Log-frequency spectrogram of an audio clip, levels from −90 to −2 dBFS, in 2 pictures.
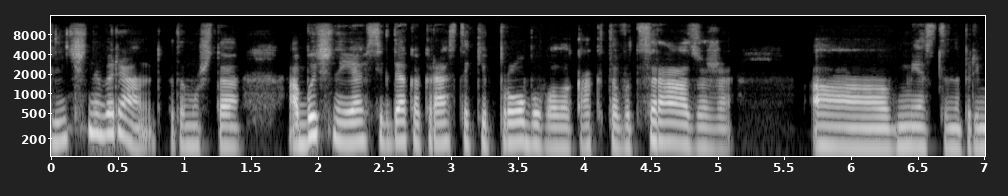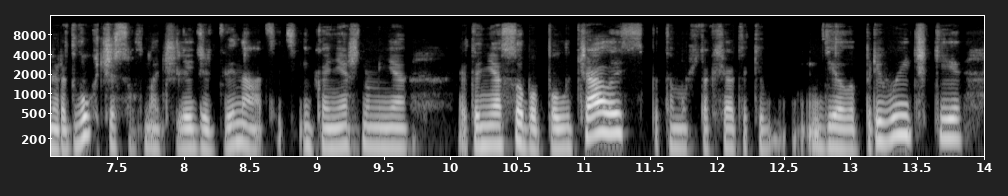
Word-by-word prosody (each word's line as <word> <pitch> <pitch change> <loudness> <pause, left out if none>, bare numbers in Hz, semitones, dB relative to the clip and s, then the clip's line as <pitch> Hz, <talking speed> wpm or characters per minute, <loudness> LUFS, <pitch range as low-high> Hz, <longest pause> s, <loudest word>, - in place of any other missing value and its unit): уотличный 195 +7 -1
вариант, 240 0 +1
потому 160 0 -6
что 155 0 0 0.3
обычно 220 +3 +5
я 180 +1 +3
всегда 185 0 +2
как 175 -2 -4
раз 175 +1 +2
таки 170 -1 -5
пробовала 165 -2 +1
как-то 160 +1 -5
вот 155 0 -7
сразу 170 -4 +3
же, 145 -1 -8 0.6
а, 150 -2 +3
вместо, 155 0 -4
например, 145 -1 -2
2 195 +11 0
часов 150 -4 -3
ночи 145 +1 -7
лечь 145 0 0
в 135 -1 -4
12. 155 0 -4
И, 160 - -7
конечно, 150 +1 -2
у - - -3
меня 150 0 -1 0.4
это 155 - -3
не 160 +1 +1
особо 160 -2 +2
получалось, 220 - +4
потому 145 -1 -8
что 145 0 -10
всё-таки, 145 -1 -6
м, - - -14 0.4
дело 150 -1 0
привычки, 205 - 0
155 Hz, 165 wpm, -23 LUFS, 145-180 Hz, 0.6 s, обычно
